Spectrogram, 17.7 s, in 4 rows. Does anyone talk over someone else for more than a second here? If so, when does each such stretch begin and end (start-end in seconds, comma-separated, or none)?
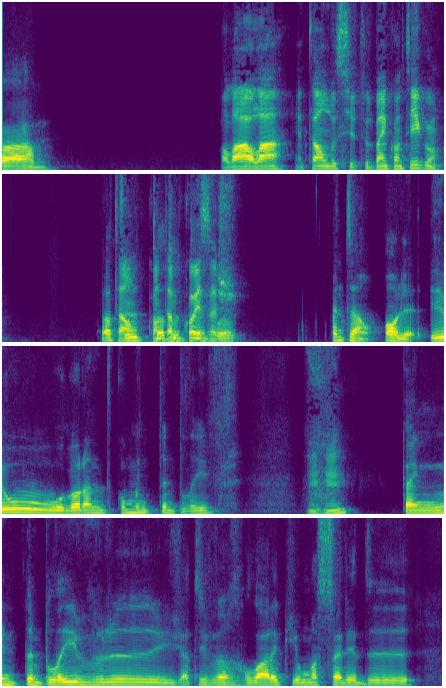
5.5-6.8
